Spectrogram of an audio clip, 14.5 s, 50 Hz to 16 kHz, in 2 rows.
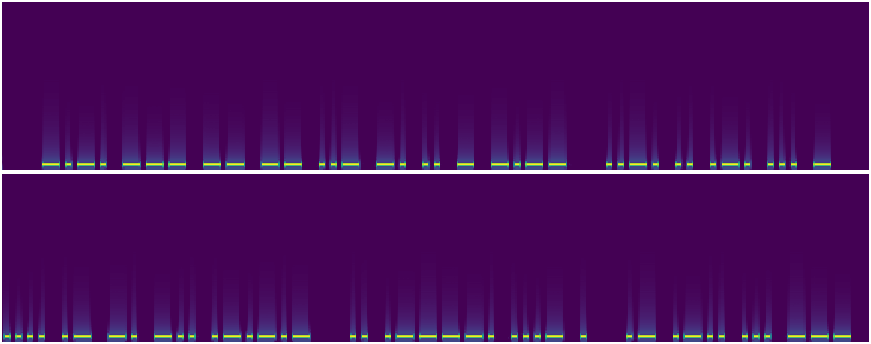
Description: Morse code, heard as a keyed tone, about 25 wpm, 600 Hz. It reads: COMMUNITY FIRST HAND. I'VE ALSO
